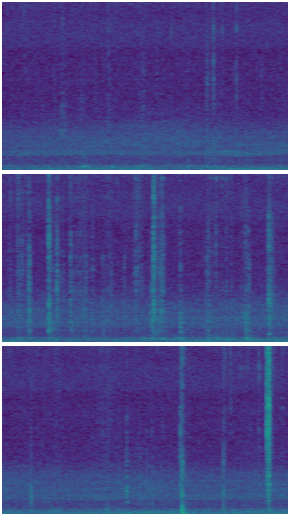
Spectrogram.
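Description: Fingers twist speaker wire into metal binding posts with small clicks and scrapes.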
